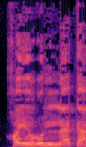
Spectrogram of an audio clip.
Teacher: ইদগামে বেলা গুন্না ছাড়া পড়তে হবে খায়রুল লাকা মিনাল উ মধ্যে তবাই এক আলিফ টেনে পড়তে হবে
